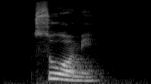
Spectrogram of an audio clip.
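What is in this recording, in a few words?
"суоми", Komi, female; kpv; audio dict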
